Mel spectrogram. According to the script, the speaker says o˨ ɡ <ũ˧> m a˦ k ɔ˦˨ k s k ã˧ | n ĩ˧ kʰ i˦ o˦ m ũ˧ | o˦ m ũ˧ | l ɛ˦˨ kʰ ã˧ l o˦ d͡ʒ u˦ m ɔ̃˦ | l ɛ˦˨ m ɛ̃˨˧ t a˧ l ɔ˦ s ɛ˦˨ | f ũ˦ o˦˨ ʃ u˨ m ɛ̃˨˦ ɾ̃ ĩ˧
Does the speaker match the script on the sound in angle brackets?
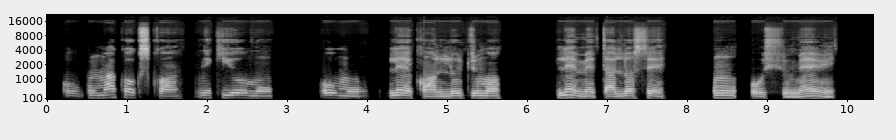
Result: yes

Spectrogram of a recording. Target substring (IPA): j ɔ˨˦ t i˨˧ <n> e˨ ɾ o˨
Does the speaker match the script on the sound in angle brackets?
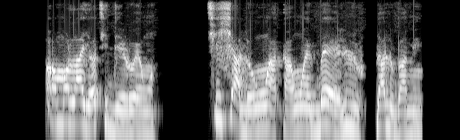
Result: no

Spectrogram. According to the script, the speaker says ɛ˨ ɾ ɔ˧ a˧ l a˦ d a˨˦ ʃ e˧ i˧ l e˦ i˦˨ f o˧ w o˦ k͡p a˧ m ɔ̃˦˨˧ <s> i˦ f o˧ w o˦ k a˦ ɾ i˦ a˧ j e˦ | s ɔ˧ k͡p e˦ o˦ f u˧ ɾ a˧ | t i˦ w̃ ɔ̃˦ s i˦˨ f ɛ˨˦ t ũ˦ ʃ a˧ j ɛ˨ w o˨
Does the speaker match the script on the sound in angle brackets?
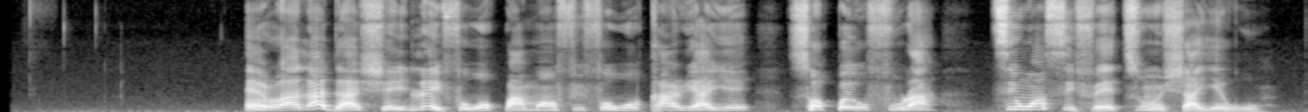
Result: no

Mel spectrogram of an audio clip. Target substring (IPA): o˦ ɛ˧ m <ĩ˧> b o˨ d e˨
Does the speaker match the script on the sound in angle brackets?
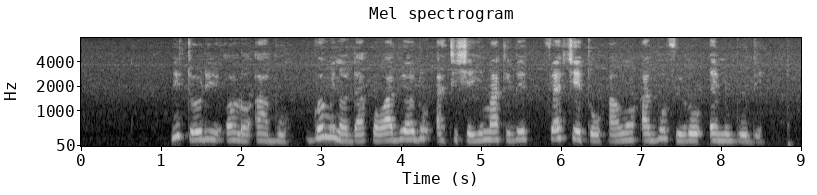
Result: yes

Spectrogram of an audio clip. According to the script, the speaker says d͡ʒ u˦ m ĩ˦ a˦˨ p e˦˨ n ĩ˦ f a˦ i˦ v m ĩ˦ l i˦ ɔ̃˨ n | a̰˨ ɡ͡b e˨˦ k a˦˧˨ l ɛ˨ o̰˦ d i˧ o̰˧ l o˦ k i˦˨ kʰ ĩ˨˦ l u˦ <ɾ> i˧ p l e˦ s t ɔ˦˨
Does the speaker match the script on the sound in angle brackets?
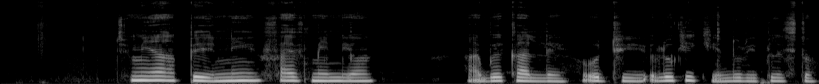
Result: yes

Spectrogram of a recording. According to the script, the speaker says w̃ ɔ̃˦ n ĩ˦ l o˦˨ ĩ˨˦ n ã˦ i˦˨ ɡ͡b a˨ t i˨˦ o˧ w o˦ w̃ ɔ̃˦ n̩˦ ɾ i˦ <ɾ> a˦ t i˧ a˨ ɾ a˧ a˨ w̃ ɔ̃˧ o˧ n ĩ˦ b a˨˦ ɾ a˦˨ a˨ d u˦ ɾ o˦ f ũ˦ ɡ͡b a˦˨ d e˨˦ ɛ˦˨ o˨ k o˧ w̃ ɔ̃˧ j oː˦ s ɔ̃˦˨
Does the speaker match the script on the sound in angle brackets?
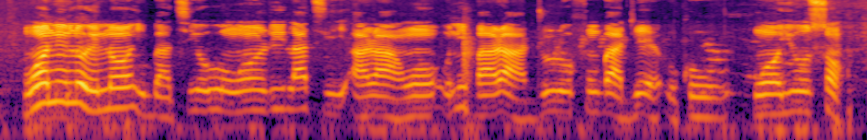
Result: no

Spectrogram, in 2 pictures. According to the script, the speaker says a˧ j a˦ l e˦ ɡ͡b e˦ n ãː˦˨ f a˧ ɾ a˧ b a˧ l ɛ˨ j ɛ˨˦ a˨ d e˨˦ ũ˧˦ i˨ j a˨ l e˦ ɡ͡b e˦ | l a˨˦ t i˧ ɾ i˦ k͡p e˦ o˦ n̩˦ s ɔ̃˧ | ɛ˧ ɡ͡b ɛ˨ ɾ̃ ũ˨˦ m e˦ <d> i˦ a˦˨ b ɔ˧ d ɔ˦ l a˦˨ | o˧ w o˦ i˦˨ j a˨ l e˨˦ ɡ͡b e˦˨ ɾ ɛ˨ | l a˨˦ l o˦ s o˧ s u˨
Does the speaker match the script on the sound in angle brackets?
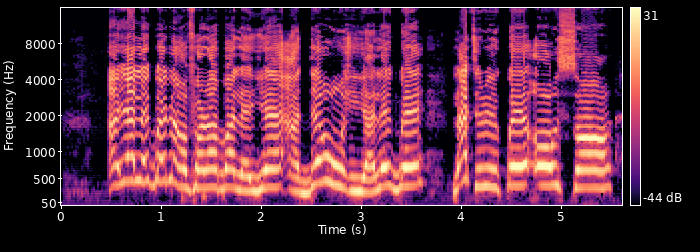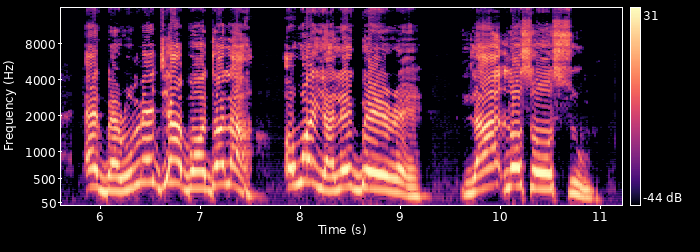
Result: no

